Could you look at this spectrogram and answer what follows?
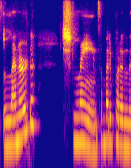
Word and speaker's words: Shlain: And if I didn't tell you who it's by, it's Leonard Shlain. Somebody put it in the chat. It's spelled S as in Sam, C as in Charles, H as in House, L-A-I-N.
